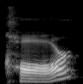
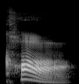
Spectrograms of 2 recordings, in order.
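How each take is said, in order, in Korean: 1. 모음 뒤에 r 소리가 들려요. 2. r 소리는 없어요. 대신 모음이 길어져요.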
